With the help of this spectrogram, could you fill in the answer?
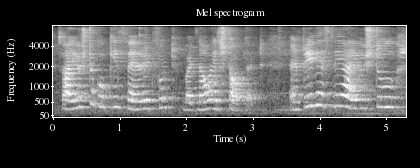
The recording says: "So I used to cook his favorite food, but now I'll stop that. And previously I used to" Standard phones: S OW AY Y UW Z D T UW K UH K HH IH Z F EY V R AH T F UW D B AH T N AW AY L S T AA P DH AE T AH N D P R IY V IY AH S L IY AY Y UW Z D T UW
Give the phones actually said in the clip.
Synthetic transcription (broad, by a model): S OW AY Y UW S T T UW K UH K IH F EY R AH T F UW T B AH T N AW AY L S T AA P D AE T AH N D P R IY V IY AH S L IY AY Y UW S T T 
